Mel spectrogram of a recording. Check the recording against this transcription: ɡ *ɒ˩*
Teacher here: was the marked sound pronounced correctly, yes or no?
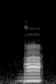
yes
